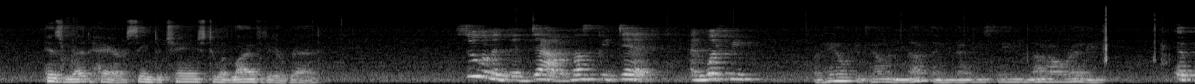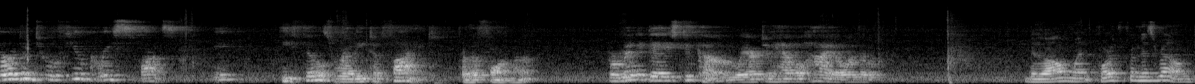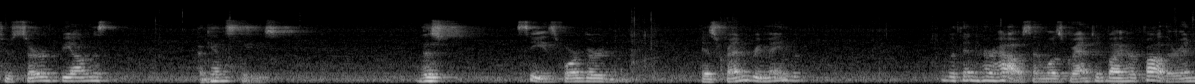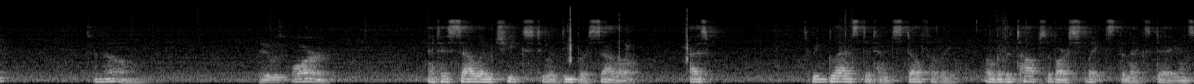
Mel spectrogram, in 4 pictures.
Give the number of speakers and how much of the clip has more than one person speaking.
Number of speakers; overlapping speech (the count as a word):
seven, no overlap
